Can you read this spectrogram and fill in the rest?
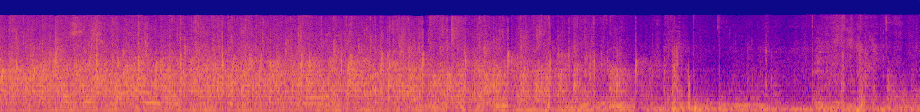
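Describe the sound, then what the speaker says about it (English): A meeting audience applauds election candidates, a dense, sustained burst of clapping from a crowd that carries on for several seconds before thinning out toward the end. "If you could have a round of applause."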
